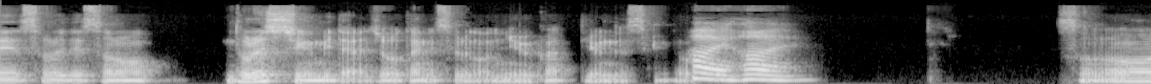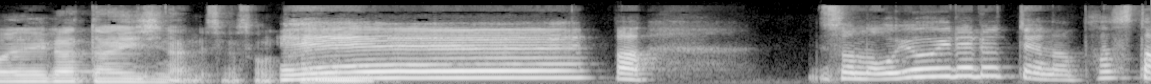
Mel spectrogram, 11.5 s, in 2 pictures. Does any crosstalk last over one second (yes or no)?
no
